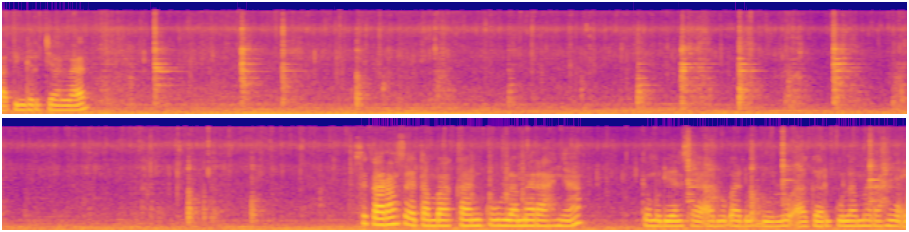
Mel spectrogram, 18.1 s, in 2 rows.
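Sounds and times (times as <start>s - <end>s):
spice paste sizzling in oil: 0.0s - 18.0s
wooden spatula scraping pan: 6.8s - 9.2s.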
